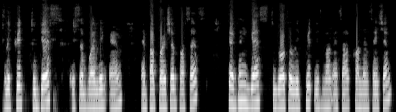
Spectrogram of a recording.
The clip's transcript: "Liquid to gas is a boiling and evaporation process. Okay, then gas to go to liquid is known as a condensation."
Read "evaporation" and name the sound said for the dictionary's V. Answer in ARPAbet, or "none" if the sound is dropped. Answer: B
